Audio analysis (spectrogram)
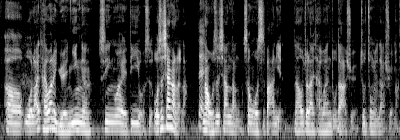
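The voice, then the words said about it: Hong Kong accented Mandarin. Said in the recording (Chinese): “口音好像有一点点，哎，跟台湾的人不太一样 ... 从香港来的”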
